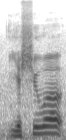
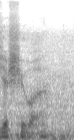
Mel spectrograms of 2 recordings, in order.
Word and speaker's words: Yeshua: a Jew and you if Yeshua is is you know the true pronunciation of Jesus I'm a true follower of Jesus Christ and his his name as it was pronounced you know originally it was Yeshua and I do this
